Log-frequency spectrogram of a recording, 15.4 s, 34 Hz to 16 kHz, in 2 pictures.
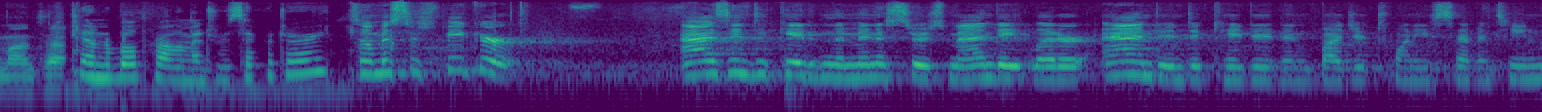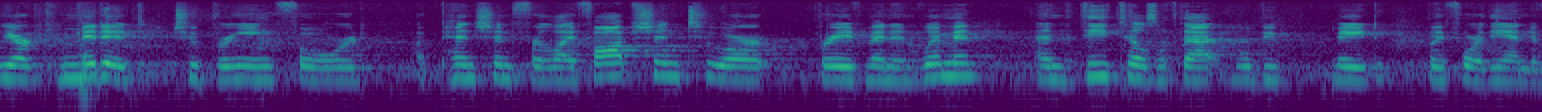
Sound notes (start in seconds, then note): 5.9 speaking in french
